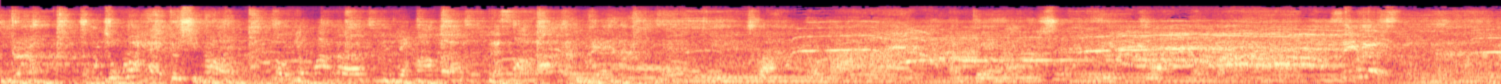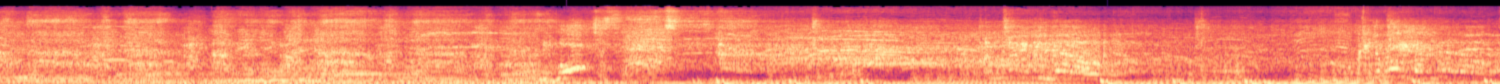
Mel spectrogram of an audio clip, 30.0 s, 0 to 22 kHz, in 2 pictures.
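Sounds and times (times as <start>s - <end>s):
crowd cheering and whooping: 0.0s - 30.0s
pop music with sung vocals: 0.0s - 30.0s.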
